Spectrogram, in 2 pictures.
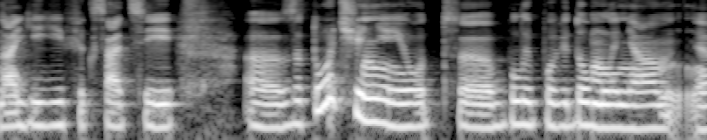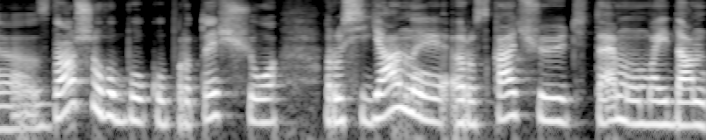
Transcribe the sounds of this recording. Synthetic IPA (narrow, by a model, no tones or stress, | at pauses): nɐ̰jijifʲiksɑt͡sʲiji | zɐt̪ɔt͡ʃenʲːiiɔt̪bʊlˠɪpɔʋʲid̪ɔmlˠenʲːɐ | znɑʃɔɦɔbɔkʊpɾɔt̪ɛʃt͡ʃɔ | rɔsʲijanɪɾɔskɑt͡ʃʊjʊtʲt̪ɛmʊmɐjd̪ɑn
